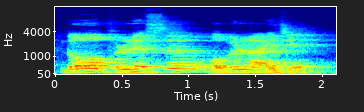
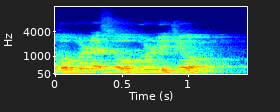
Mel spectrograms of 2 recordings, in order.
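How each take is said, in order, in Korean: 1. 영어식으로 발음하며, 끝은 'oblaizh'입니다. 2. 프랑스식으로 발음하며, 끝은 'oblizh'입니다. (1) "영어식 발음으로는" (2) "프랑스어로"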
